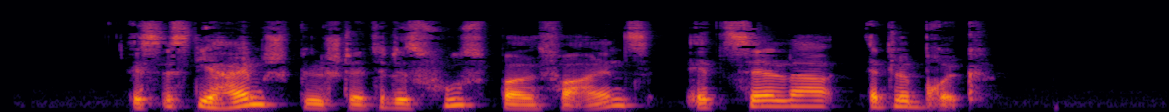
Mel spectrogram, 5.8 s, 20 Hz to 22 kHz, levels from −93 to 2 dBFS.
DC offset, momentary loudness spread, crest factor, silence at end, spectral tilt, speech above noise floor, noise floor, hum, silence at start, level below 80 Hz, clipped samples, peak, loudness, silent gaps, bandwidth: under 0.1%; 9 LU; 20 dB; 0.95 s; -4.5 dB/octave; 53 dB; -81 dBFS; none; 0.65 s; -80 dBFS; under 0.1%; -8 dBFS; -28 LUFS; none; 11.5 kHz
